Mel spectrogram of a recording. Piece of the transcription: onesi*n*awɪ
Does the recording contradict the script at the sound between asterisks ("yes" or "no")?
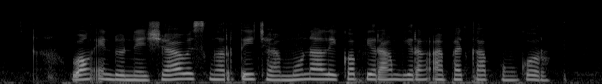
yes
